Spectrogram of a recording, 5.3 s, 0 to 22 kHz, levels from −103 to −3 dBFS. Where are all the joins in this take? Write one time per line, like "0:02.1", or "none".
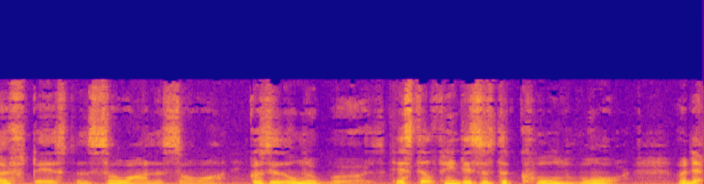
0:01.9
0:02.9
